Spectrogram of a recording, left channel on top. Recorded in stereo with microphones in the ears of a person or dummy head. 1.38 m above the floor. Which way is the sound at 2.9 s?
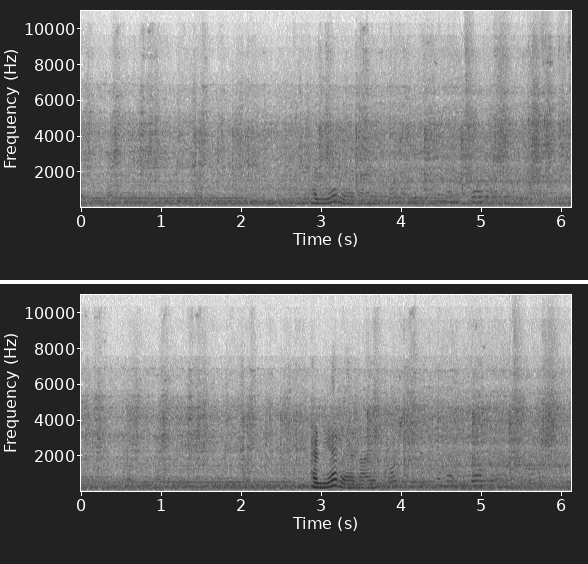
75° right (ahead or behind).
